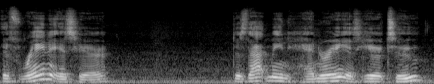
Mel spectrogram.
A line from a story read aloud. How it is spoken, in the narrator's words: I said slowly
